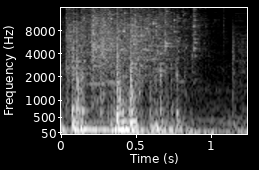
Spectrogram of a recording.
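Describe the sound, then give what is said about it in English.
In a club, someone flips a table over as a fight starts, and glass shatters in a loud, bright burst of breaking shards. It lasts about a second, then scattered tinkling fades quickly into near silence. “And that's, before he gets a chance to answer, almost as if reading your mind, someone at a nearby table flips it.”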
